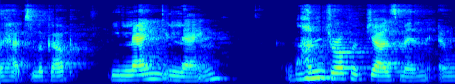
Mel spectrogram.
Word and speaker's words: ylang ylang: this is what i had to look up ylang ylang one drop of jasmine and one drop of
